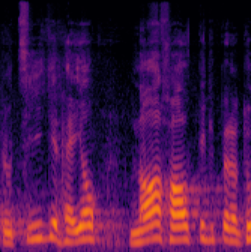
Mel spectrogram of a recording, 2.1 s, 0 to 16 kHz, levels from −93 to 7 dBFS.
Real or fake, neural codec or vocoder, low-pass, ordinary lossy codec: fake; codec, 44.1 kHz, 7.8 kbps, Pupu-Codec; 14.4 kHz; Opus, 24 kbps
